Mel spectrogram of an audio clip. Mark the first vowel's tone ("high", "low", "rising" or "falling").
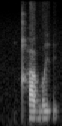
low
